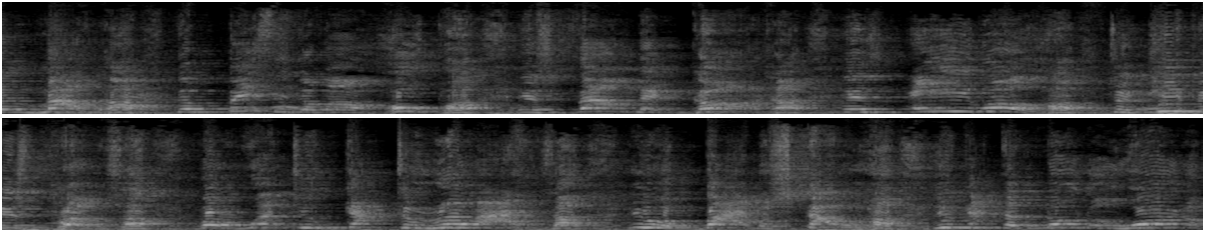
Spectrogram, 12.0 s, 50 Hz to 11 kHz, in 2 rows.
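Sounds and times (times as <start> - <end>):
man preaching in sing-song chant: 0.0 - 12.0.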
